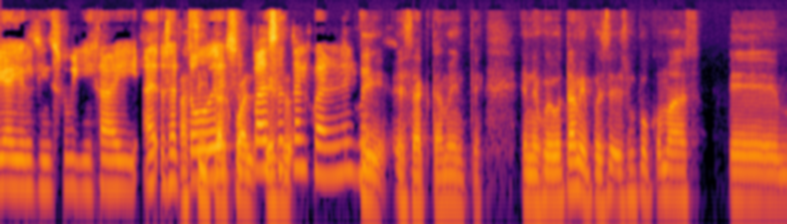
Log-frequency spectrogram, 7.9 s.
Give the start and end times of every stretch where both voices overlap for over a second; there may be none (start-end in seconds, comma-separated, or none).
1.8-3.0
